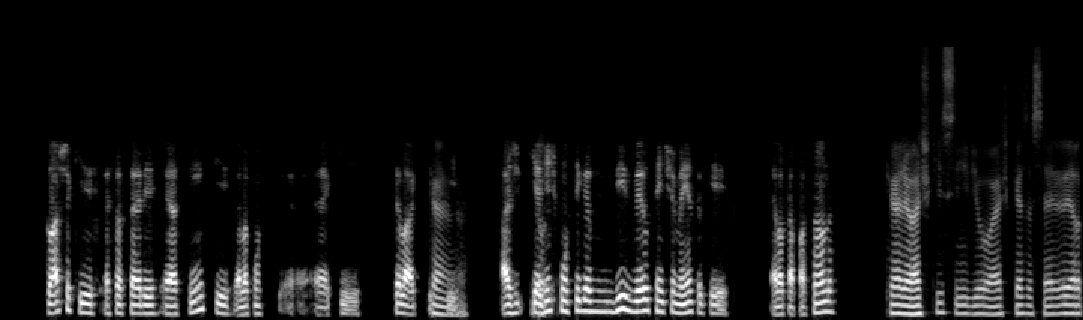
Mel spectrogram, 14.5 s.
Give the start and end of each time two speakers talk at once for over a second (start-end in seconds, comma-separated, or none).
none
